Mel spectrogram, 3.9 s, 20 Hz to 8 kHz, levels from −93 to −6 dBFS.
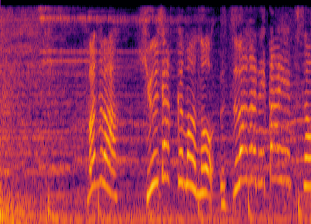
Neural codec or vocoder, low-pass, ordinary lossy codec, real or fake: vocoder, 22.05 kHz, 80 mel bands, WaveNeXt; 7.2 kHz; none; fake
